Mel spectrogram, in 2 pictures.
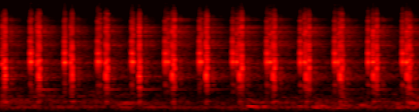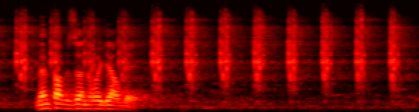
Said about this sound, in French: Ça, c'est cinq oscillateurs. Et quand on met le socle sur la canette, les maîtres métronomes communiquent et on peut entendre qu'elles se synchronisent.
